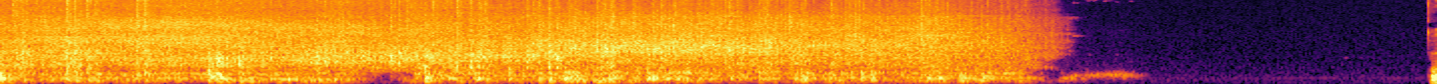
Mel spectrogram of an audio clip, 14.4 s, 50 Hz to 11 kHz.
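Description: A Roco 51319 ICE 2 model train motor whirs slowly on its track, a steady broadband hum with faint rumble that runs continuously for about ten seconds, then cuts out into silence.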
